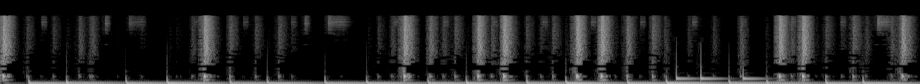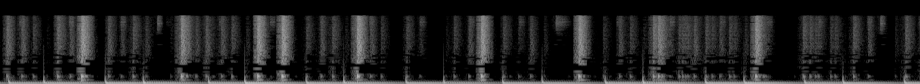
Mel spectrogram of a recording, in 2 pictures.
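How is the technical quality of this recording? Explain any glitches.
The technical quality is poor, with plainly audible codec damage across the whole of the music. WMA compression, running throughout, is the likely cause: a transform coder at a low bitrate, around 32 kbps, spreads its quantisation noise over long blocks and discards weak spectral detail. Nothing remains above about 10.1 kHz, so the top end sounds dull, while ringing, washy smearing and a hiss that breathes with the music sit around the instruments.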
